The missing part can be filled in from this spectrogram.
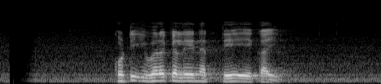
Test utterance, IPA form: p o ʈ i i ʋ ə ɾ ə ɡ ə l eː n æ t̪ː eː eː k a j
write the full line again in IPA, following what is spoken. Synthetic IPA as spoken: k o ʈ i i ʋ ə ɾ ə k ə l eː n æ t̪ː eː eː k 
